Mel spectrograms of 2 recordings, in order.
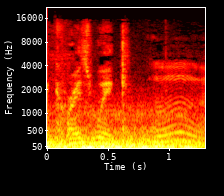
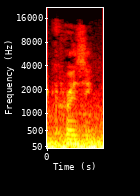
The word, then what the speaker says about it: Keswick: don't I don't I don't think you pronounce the W inik I think always say kiswick perhaps laugh my kic joke perhaps somebody could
